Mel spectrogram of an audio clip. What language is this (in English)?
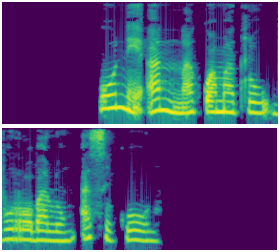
Tswana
